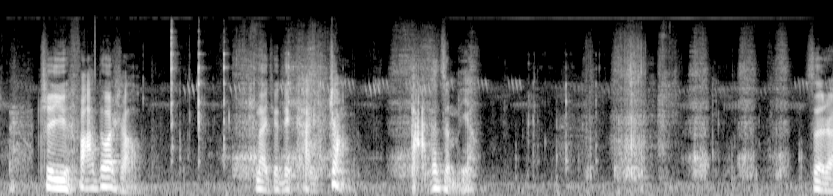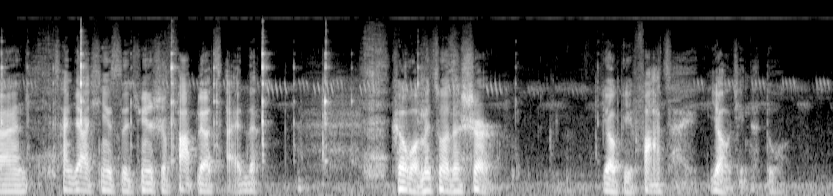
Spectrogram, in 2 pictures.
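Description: A middle-aged man speaks calmly.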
